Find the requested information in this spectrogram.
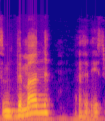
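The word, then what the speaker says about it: Mun: carabin has two man moons uh it's the man as it is pronounced m u n m it's supposed to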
